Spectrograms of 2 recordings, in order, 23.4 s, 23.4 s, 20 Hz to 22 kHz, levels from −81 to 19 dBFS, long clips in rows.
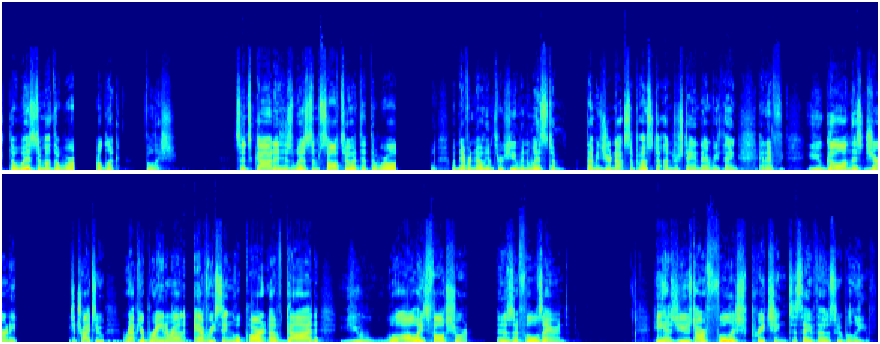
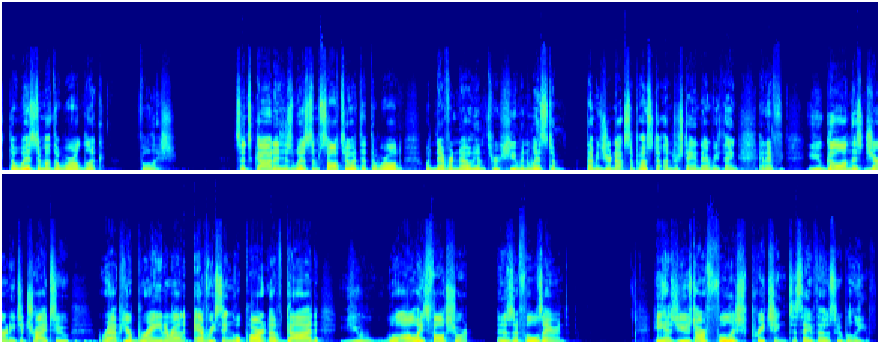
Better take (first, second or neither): second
